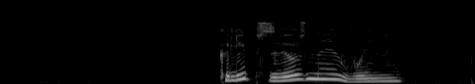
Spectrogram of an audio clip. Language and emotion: Russian, neutral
